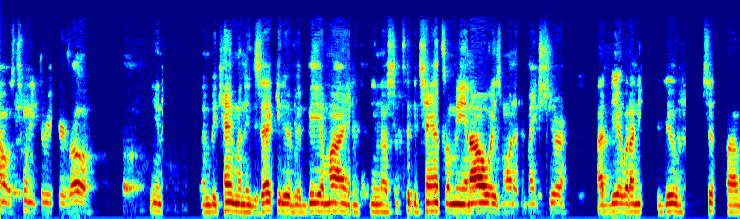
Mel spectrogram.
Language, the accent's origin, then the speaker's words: English; Atlanta, Georgia, United States; I live in Atlanta. I grew up in Atlanta.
